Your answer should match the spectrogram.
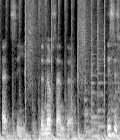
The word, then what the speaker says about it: etc: etc. Pronounced at C, the nerve center.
